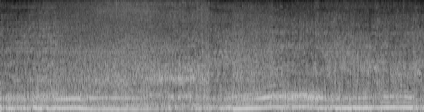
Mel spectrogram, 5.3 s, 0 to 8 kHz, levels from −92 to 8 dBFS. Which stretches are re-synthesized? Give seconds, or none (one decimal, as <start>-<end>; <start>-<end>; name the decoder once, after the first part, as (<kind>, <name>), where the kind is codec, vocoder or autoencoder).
0.0-0.7 (vocoder, HiFi-GAN); 2.1-2.9; 3.4-5.3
